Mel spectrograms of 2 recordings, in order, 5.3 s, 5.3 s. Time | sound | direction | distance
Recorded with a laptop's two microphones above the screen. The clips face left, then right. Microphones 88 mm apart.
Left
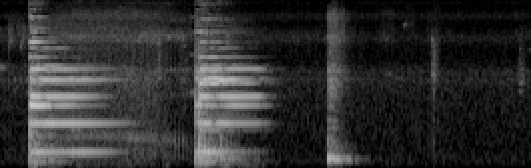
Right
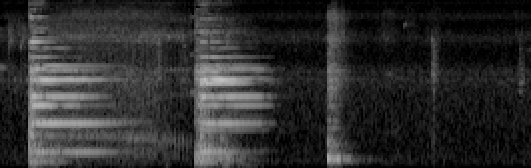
0.3 | a clunk | 70° left (ahead or behind) | 0.6 m
3.3 | a snare drum | 5° left (ahead or behind) | 1.0 m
